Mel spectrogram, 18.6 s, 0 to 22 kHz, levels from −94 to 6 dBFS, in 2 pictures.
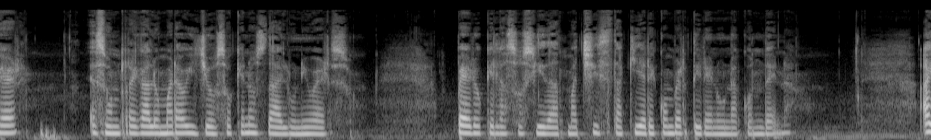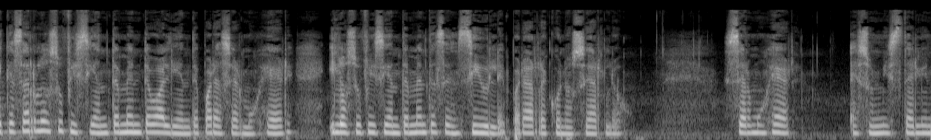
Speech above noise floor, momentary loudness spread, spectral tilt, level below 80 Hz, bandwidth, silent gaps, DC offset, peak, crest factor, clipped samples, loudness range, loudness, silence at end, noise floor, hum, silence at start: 28 dB; 12 LU; -4 dB/octave; -50 dBFS; 16.5 kHz; none; under 0.1%; -4 dBFS; 18 dB; under 0.1%; 3 LU; -22 LUFS; 0 s; -49 dBFS; none; 0 s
